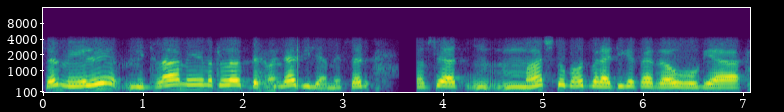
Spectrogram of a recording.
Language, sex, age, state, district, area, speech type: Hindi, male, 30-45, Bihar, Darbhanga, rural, conversation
